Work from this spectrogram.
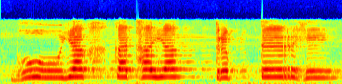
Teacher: ಕಥಯ ಭೂಯ ಆದ ನಂತರ ವಿಸರ್ಗ ಇದೆ ಮರಿಬಾರದು ಭೂ ಮಹಾಪ್ರಾಣ ದೀರ್ಘ ಬರಬೇಕು ಕಥಯ ಇಲ್ಲಿ ಥ ಮಹಾಪ್ರಾಣ ರಸ್ವ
